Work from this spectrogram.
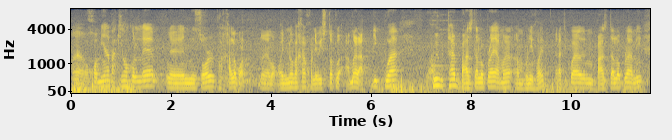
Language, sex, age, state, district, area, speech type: Assamese, male, 30-45, Assam, Jorhat, urban, spontaneous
